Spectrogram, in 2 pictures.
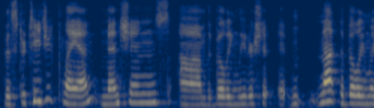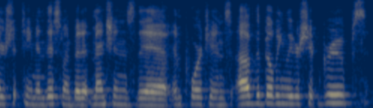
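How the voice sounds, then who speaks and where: A woman with a naturally loud voice addresses a school board from the podium mic. She speaks for the teachers' union and works from notes but drifts into off-the-cuff asides with fillers. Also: mid-range voice, fairly even intonation, normal speed, few pauses. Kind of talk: semi-prepared public presentation. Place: board of education meeting room. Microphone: podium microphone.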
